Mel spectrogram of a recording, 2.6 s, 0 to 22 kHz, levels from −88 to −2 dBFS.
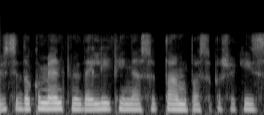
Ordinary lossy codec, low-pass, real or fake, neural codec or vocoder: Opus, 24 kbps; 7.2 kHz; fake; codec, 16 kHz, 4.8 kbps, FACodec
